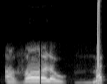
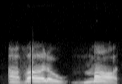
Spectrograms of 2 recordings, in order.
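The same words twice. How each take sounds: First: Slow "avalao", then a short, quick A in "mat". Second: Slow "avalao mat", the A of "mat" held long. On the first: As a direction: cut the vowel of "mat" short. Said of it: "le A est bref". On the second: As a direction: stretch the vowel in "mat". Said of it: "M A D dans avalo". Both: Shown as a demonstration.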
